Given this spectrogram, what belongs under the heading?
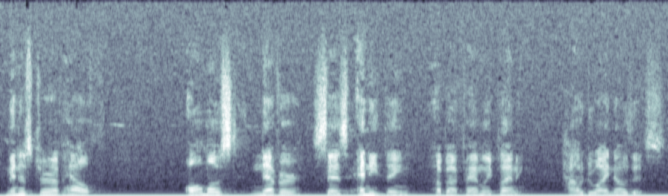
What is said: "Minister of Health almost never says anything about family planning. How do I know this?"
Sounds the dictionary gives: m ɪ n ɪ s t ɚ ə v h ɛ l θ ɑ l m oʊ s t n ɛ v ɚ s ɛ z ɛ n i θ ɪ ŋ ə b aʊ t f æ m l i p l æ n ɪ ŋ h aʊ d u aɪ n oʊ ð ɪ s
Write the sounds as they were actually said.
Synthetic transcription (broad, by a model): m ɪ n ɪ s t ɚ ə v h ɛ l θ ɑ l m oʊ s t n ɛ v ɚ s ɛ z ɛ n i θ ɪ ŋ ə b aʊ t f æ m l i p l æ n ɪ ŋ h aʊ d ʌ aɪ n oʊ ð ɪ s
